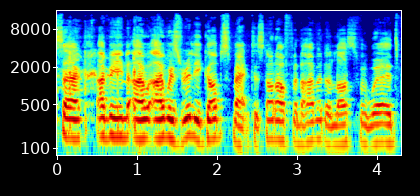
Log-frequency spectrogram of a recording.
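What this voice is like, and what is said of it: South African accent. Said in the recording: “you've got such a neat accent. ... I'm from South Africa.”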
